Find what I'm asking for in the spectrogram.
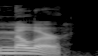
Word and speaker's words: Moeller: And Brett Jones and Moeller, but it, he pronounced it Miller, but it was spelled like Moeller.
